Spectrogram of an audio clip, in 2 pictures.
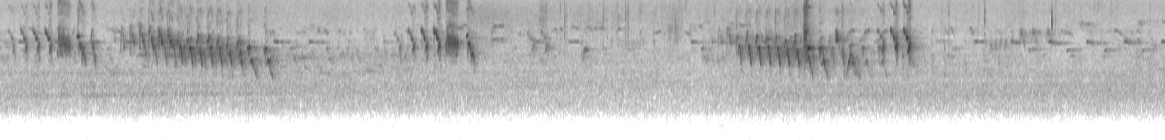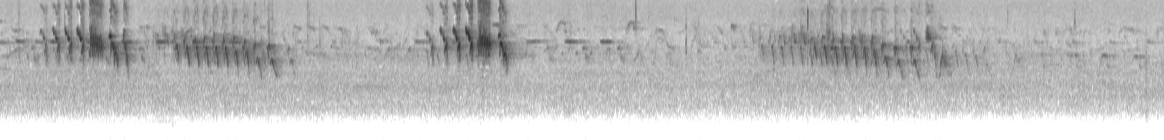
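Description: Bird song: a rapid, high-pitched trill lasting one to two seconds, repeated every few seconds over a faint hiss.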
